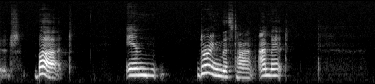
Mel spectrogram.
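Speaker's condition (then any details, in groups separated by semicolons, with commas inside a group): Cerebral palsy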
